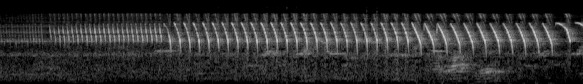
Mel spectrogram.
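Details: Canary singing vigorously (gacor) in the afternoon, from a bird-tutoring recording: a sustained buzzy trill leads into a long, fast run of sharp, high repeated notes, about seven per second, growing steadily louder with a quiet background.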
